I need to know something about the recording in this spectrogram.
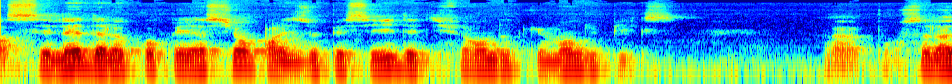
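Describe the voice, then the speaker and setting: Man, medium pitch, very mellow dark timbre, structured explanatory interview answers, step-by-step delivery. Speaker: public service agent, interviewee.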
